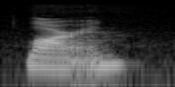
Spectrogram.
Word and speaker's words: Lauren: Lauren. Like law. Like law. Like the word law, right? Or like lawyer. How do you say lawyer? – Lawyer.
